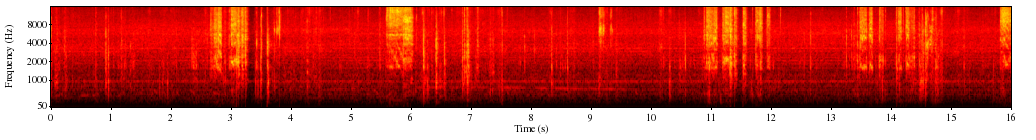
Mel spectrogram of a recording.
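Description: Wooden frame boards being handled, glued and fitted together on a workbench: a scattered series of short scraping and rustling sounds and light knocks.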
